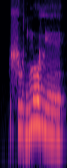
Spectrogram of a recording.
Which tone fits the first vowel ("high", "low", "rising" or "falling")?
low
